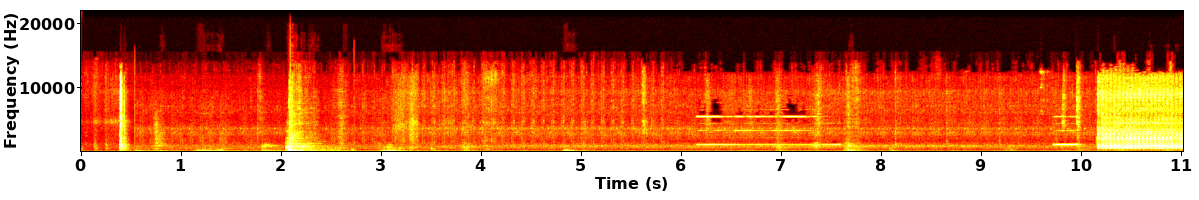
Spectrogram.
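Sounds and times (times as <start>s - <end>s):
starter clicking rapidly: 3.1s - 6.0s
dashboard warning chime beeping: 6.1s - 7.7s, 9.6s - 10.8s.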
